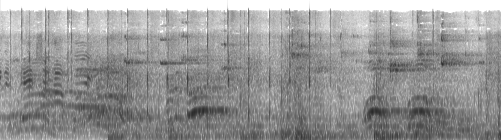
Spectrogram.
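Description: A basketball being dribbled on a wooden sports-hall floor, with short high squeaks of players' shoes and shouted calls from the players and sideline.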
